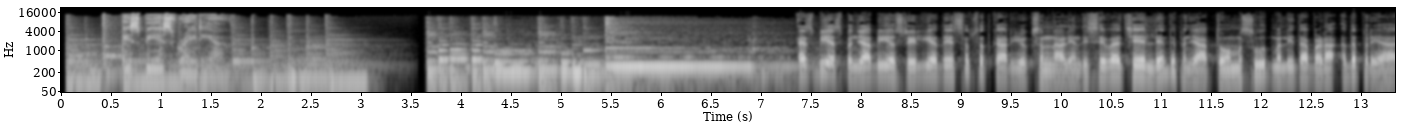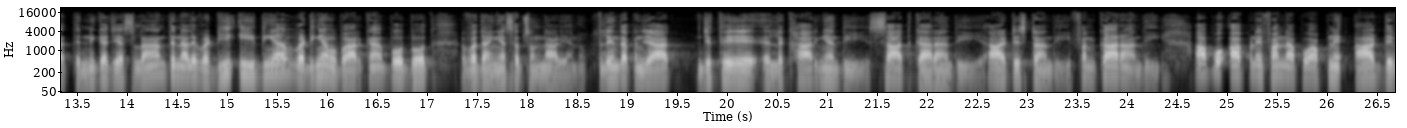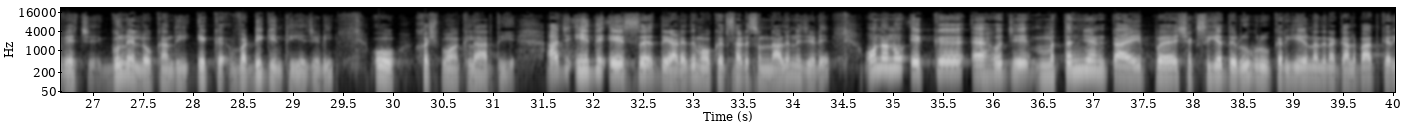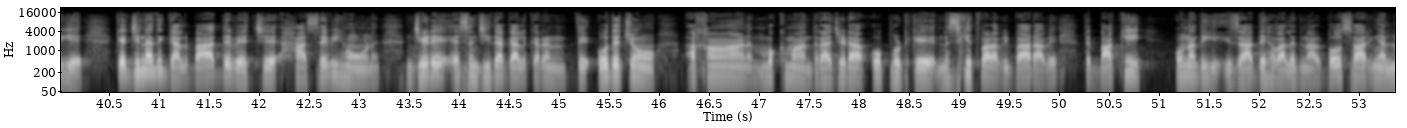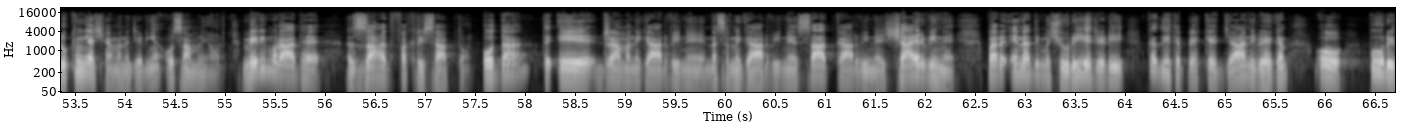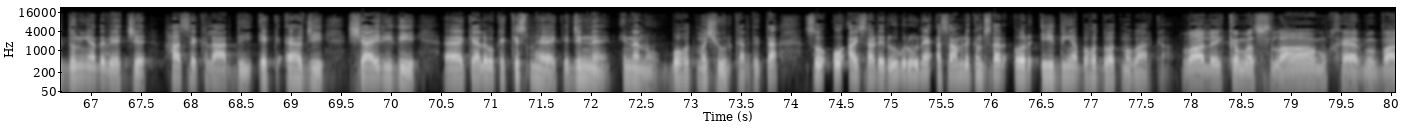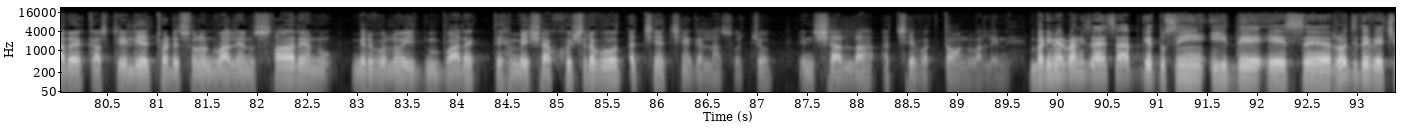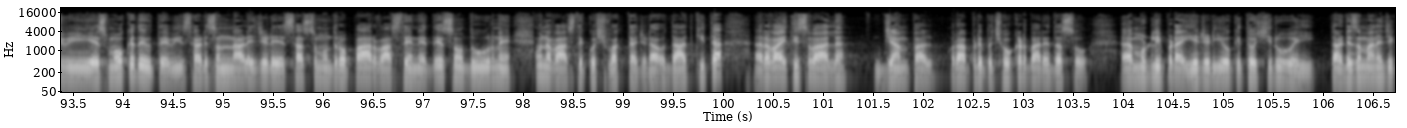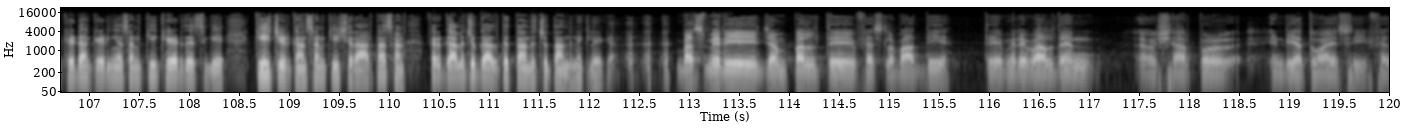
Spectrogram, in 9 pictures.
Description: Interview with famous poet who wrote ‘Kadi te peke ja ni begum’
